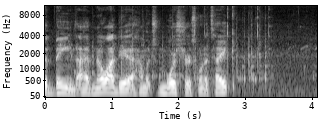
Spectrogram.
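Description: Liquid from a can splashes through a strainer into a bowl.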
